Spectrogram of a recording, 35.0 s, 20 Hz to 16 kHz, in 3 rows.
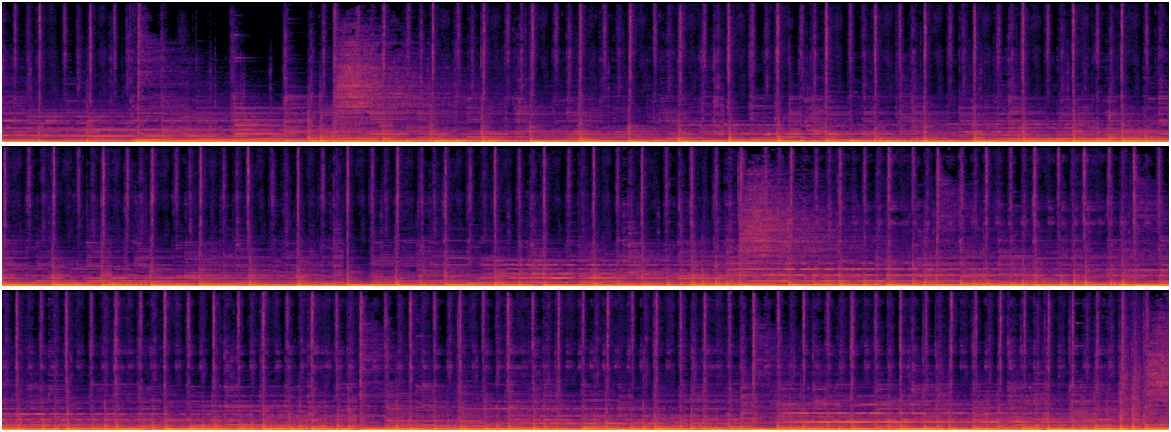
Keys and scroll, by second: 12.3 k, 13.5 k, 14.0 Escape, 16.4 p, 17.3 Escape, 20.6 f, 21.9 p, 22.5 Escape, 23.0 p, 25.2 l, 28.9 ctrl+z, 30.0 p, 32.2 e.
